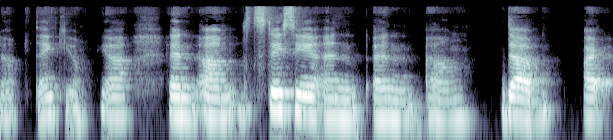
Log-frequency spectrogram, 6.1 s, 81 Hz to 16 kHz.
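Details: Adult woman with ALS diagnosed in 2021, onset with hand weakness and swallowing difficulty; now ventilator-dependent for breathing, which she says makes speaking difficult; dysarthria.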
